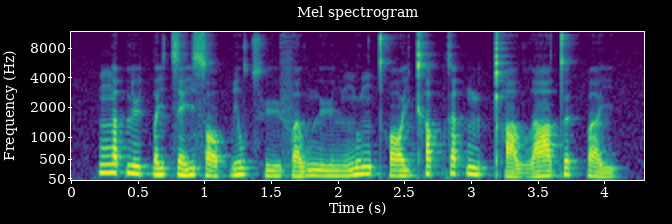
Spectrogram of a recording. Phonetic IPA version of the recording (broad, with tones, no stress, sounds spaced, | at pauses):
ŋ ɐ˥ t̚ l yː˧ t̚ ɐ˨˥ j t͡s e˨˥ j s ɔː˨˥ p̚ iː˥ w t͡sʰ yː˨ f ɐ˨˥ w n̪ yː˨ n ŋ uː˥ ŋ t̪ʰ ɔː˨˧ j kʰ ɐ˥ p̚ k ɐ˥ t̚ m ɵ˧ t̚ pʰ aː˨˩ w l aː˧ t̪ ɵ˥ t̚ p ɐ˨ j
